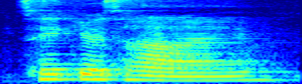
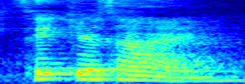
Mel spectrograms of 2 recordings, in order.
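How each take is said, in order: Both takes have the same delivery.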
